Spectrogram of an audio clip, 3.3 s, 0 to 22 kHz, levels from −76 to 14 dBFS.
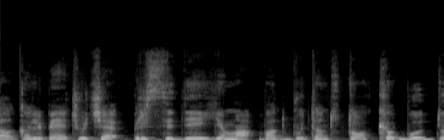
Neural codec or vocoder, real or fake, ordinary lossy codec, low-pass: none; real; AAC, 64 kbps; 14.4 kHz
